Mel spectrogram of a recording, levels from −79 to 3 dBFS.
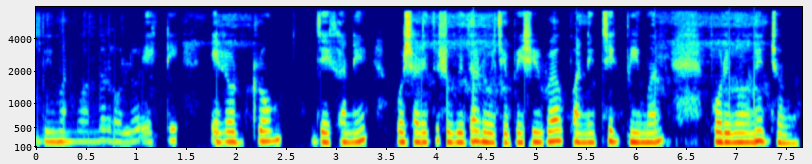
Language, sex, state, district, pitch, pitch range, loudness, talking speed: Bengali, female, West Bengal, North 24 Parganas, 205 Hz, 195-215 Hz, -18 LUFS, 110 wpm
